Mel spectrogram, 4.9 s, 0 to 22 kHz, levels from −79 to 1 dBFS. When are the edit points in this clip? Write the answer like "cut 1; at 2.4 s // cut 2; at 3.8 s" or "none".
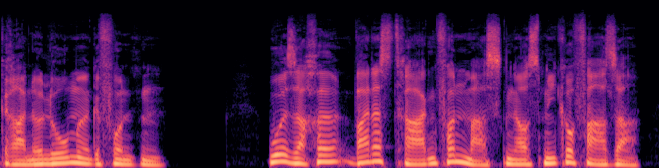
none

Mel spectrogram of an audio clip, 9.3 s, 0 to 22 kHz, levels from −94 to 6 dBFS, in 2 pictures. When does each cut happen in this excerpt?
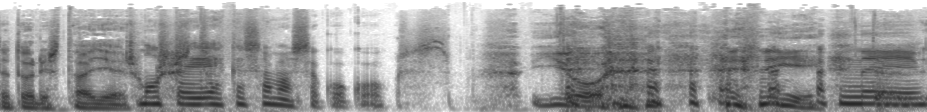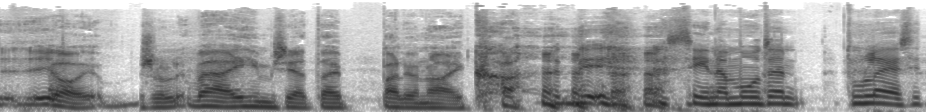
cut 1; at 5.3 s

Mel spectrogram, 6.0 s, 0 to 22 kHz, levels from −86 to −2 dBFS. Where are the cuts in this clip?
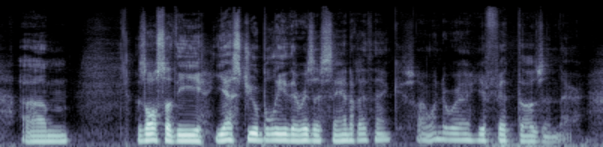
cut 1; at 3.6 s

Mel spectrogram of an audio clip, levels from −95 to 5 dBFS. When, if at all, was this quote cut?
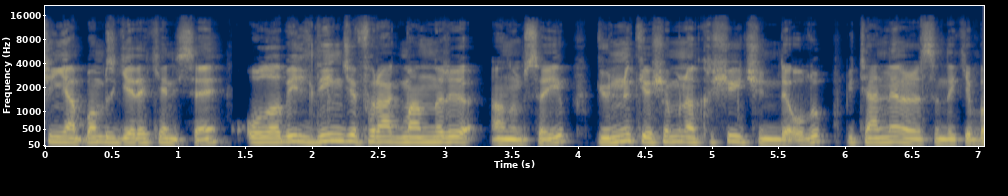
cut 1; at 1.4 s

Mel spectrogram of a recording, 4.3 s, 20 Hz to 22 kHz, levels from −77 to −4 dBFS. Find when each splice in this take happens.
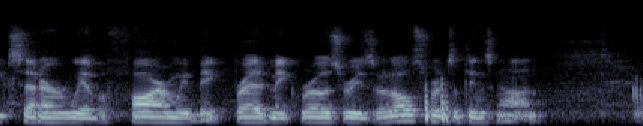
cut 1; at 3.3 s

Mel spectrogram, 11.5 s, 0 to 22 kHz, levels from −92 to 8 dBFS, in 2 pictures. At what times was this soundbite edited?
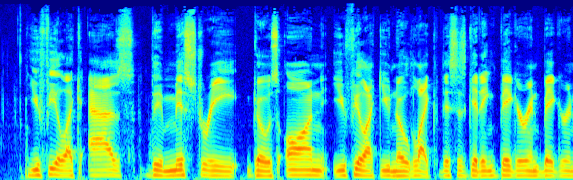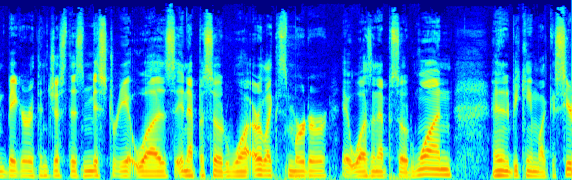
cut 1; at 1.4 s // cut 2; at 4.1 s

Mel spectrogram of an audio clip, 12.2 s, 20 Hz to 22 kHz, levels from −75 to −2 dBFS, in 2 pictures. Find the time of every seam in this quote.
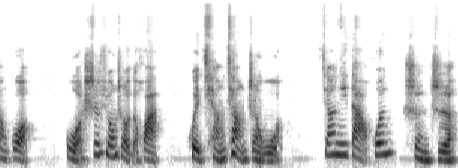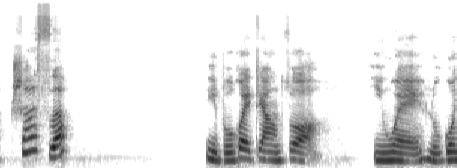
cut 1; at 5.3 s

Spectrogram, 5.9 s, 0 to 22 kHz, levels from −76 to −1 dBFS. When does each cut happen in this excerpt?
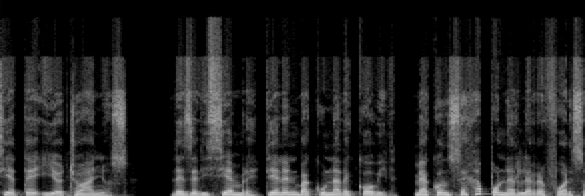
none

